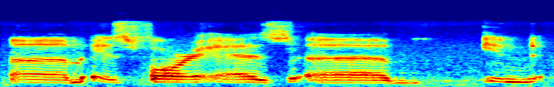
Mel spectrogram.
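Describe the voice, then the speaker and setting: Bright-voiced man, casual interview guest. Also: medium pitch, level tone, extremely slow, a little hiss or hum, poor audio. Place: kitchen.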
